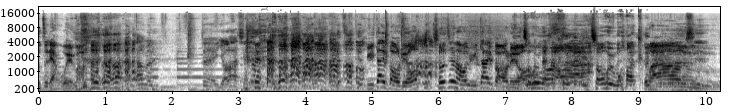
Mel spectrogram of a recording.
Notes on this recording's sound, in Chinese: 演出地點：LIVE WAREHOUSE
